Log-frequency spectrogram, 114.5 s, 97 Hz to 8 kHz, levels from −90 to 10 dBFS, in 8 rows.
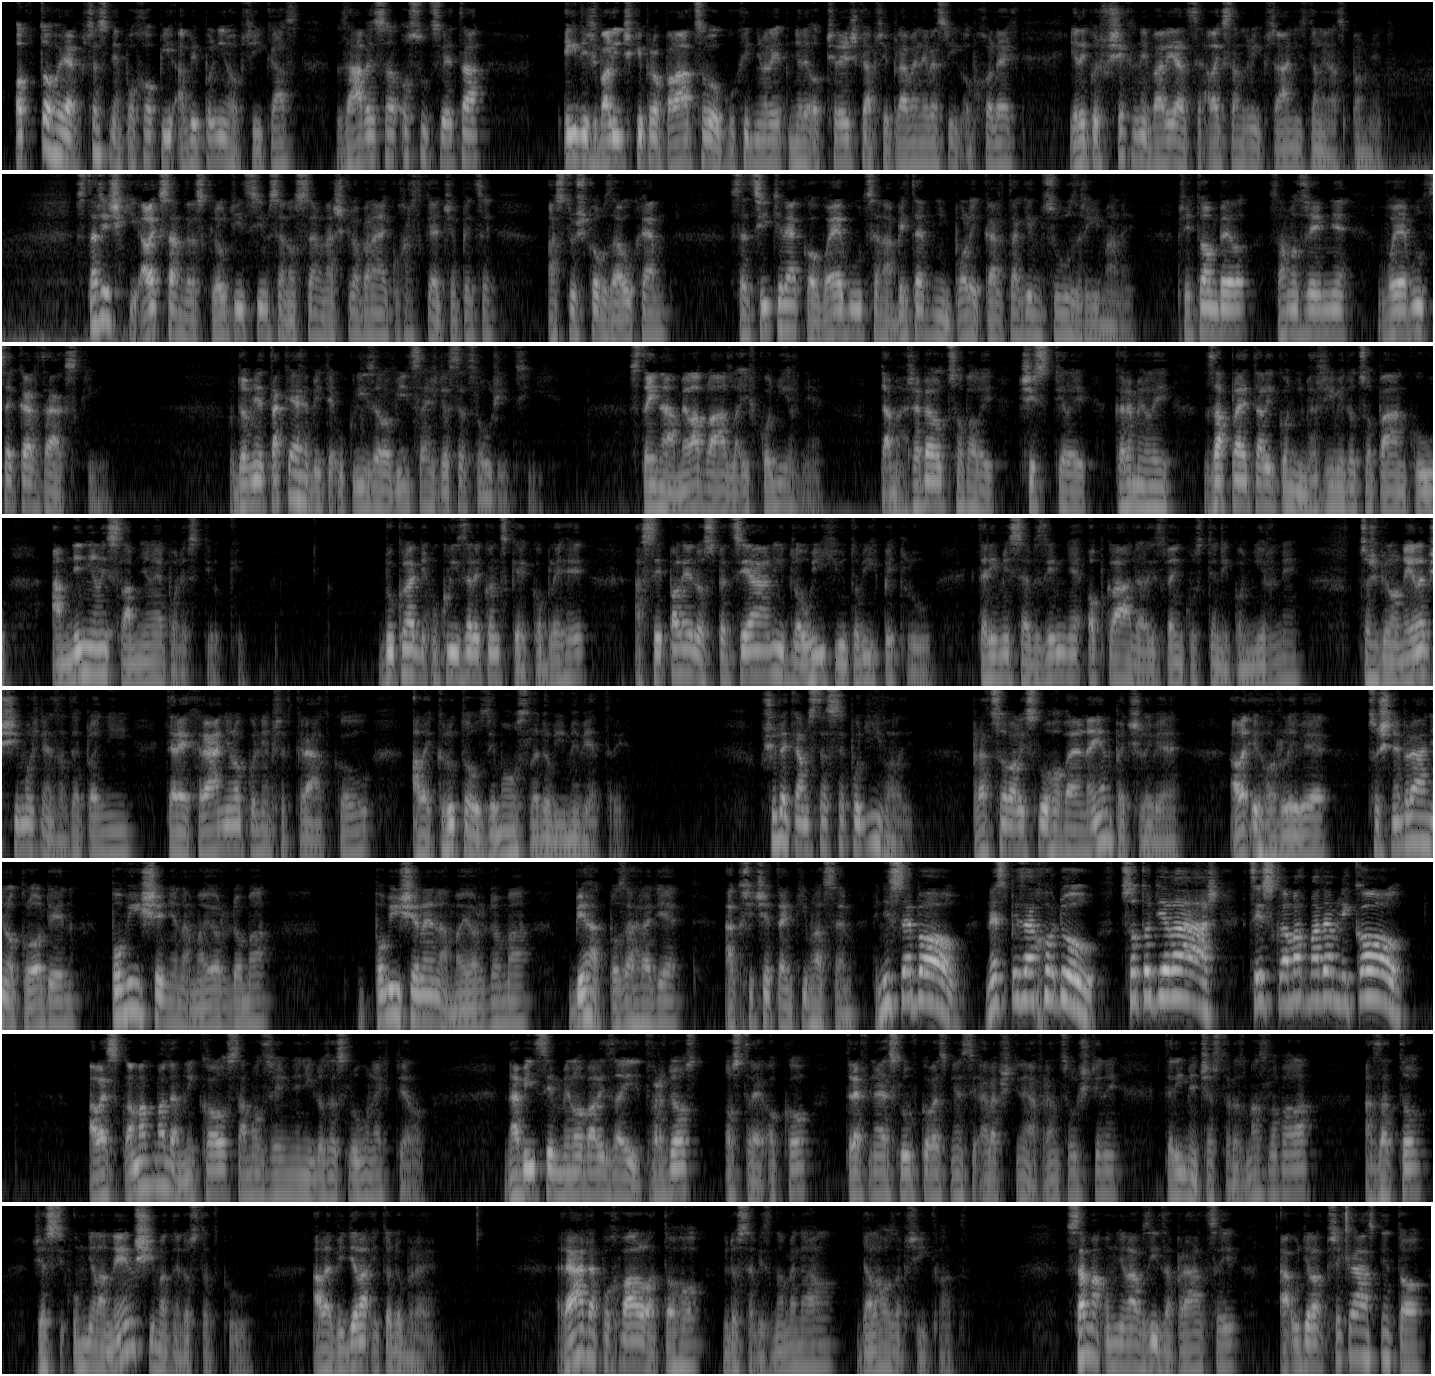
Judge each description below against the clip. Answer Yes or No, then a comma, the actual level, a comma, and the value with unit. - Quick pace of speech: No, average, 120 wpm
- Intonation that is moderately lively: Yes, average, 4.4 semitones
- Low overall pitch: Yes, low, 100 Hz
